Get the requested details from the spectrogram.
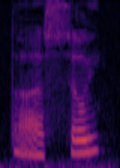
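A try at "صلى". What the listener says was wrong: Sili. Be careful. If you pronounce it with an S, it'll be different.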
